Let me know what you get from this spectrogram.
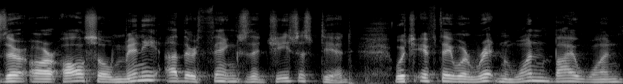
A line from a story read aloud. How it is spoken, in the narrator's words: John says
